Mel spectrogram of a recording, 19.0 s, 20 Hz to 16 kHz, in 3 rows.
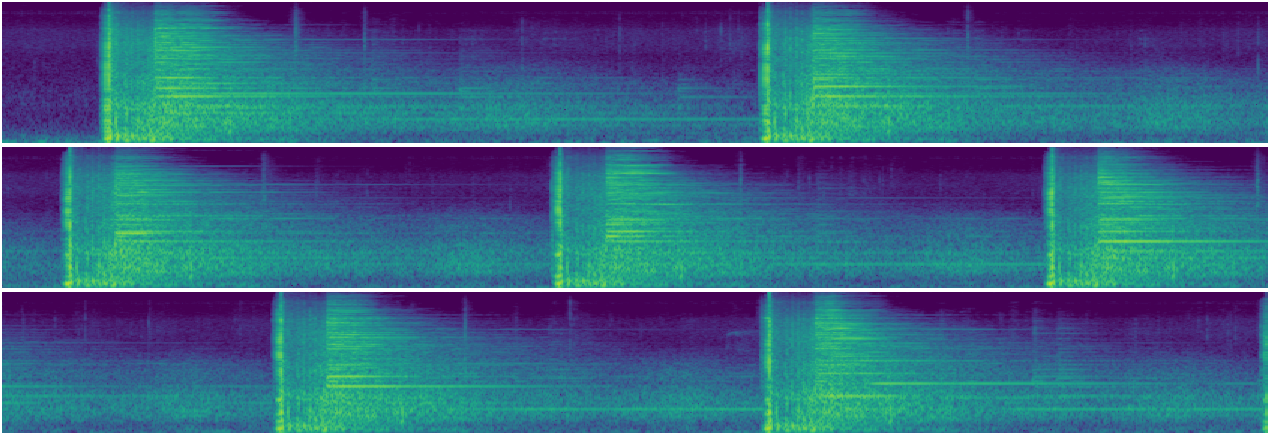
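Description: Seven sharp shots from a .40 caliber handgun fire at an even pace about every two and a half seconds. Each crack rings out with a long, bright metallic decay, like steel targets clanging.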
